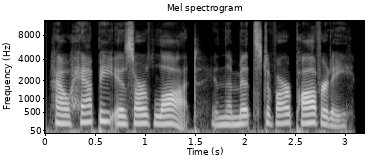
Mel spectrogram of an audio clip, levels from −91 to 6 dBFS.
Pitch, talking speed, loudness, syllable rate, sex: 200 Hz, 205 wpm, -16 LUFS, 5.1 syllables/s, female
